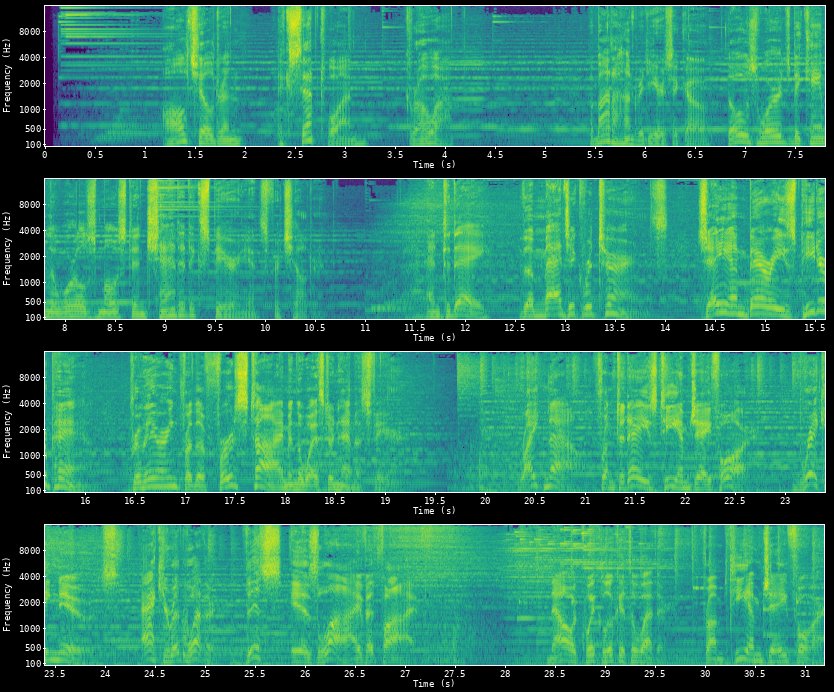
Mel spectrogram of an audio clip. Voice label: Promos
